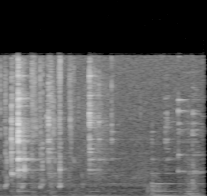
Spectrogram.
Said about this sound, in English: Sorry, I'm just washing the spoon a little bit because it's a bit Marmite.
